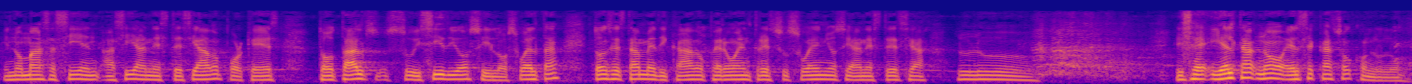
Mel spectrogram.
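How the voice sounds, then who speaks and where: A man's voice: medium pitch, normal speed, muffled recording, a crowd in the background. Mexican man preaching in a reverberant hall. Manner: animated storytelling, reads scripture aloud. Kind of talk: sermon.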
